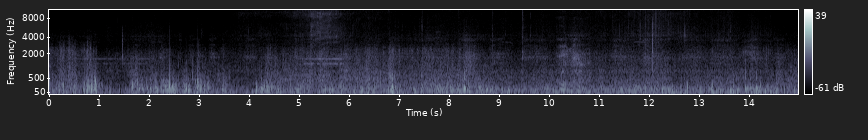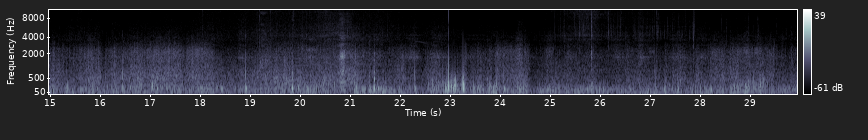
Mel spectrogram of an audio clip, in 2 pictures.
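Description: Wind rushes and buffets loudly past a moving bicycle.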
